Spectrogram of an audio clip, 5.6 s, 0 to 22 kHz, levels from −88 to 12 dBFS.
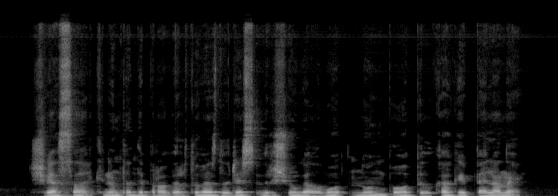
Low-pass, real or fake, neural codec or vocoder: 19.8 kHz; real; none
